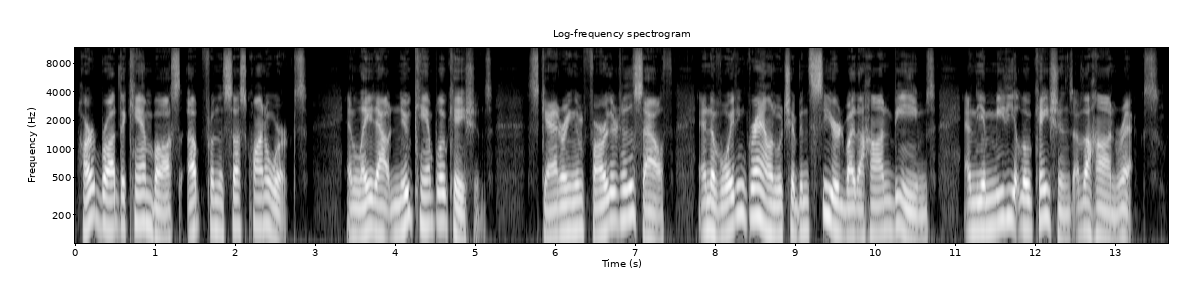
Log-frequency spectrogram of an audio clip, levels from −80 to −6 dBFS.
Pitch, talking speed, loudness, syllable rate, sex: 130 Hz, 175 wpm, -17 LUFS, 4.7 syllables/s, male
